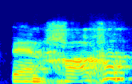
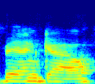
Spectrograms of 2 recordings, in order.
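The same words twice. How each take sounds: First: The name is said closer to its original pronunciation. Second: The name is said with an American pronunciation. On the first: "if we were going to be really authentic, it would be something closer to Van Gogh" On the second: "I'm just going to do it the American way"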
